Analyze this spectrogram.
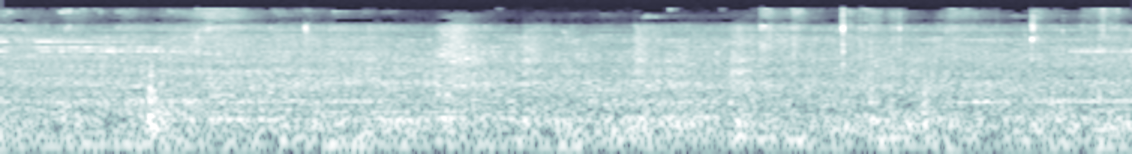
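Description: Fishing boat's engine running steadily, a low rumble, with a few light knocks from fish being moved in a plastic cooler.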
